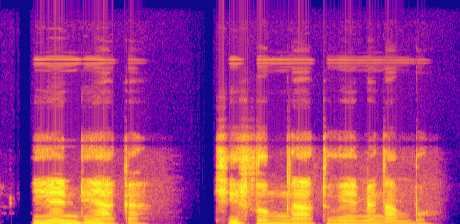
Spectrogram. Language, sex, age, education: Igbo, female, 30-45, tertiary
